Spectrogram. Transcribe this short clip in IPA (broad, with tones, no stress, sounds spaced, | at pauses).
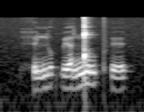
h ʏ˩ ɲ o˥ k͡p ʏ˨ ɐ̯ ŋ͡ǃ u˥ pʰ ʏ˩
